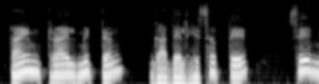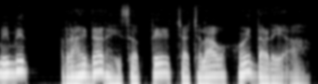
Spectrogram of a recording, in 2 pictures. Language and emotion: Santali, neutral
